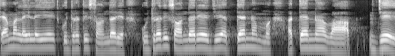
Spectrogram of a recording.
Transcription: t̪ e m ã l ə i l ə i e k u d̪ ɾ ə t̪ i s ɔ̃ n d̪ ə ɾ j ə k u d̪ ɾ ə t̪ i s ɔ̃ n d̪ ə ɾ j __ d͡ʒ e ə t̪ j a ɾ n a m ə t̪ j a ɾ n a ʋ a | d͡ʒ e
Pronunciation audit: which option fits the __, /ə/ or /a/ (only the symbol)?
ə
